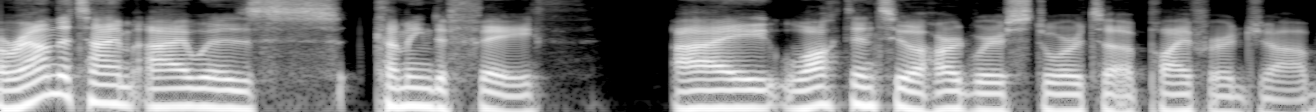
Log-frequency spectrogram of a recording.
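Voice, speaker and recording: In a very clean recording with a silent background, a man talks at medium pitch in an ordinary speaking voice with ordinary pitch variation. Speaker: podcast co-host. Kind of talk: casual chat.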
